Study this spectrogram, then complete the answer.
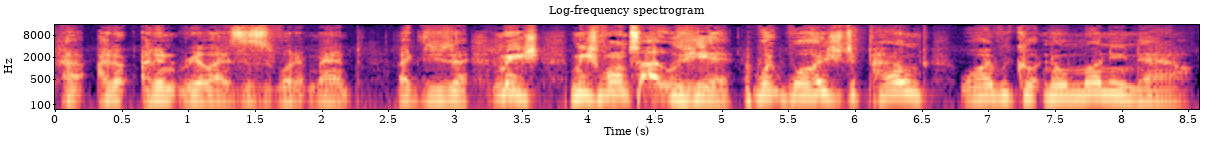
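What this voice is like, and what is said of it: Put-on British accent. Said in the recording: “That's my British accent. People think I'm British all the time.”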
